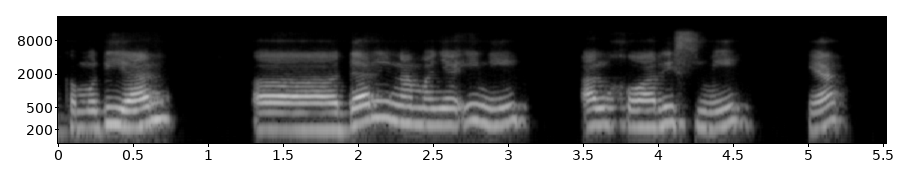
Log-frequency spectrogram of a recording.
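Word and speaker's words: Al-Khwarizmi: ini Al Khawarizmi ya Nah kalau orang Barat itu membaca nama Al Khawarizmi ini seakan-akan Dia membacanya begini algoritsum gitu algoritsum Al Khawarizmi kan orang barat tidak terlalu tahu bahasa Arab toh jadi cara baca namanya itu alfarizmi jadi algoritsum nah sehingga dari kata algoritsum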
